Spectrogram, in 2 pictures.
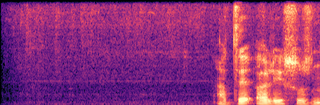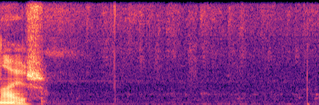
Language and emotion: Russian, neutral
